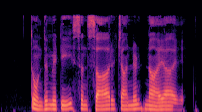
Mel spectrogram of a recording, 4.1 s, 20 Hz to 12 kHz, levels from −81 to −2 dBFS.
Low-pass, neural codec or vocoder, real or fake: 7.2 kHz; none; real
